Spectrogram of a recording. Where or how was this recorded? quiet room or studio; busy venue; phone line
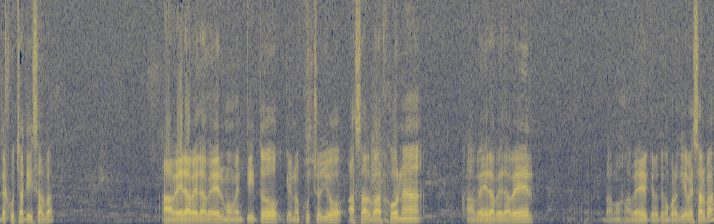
busy venue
